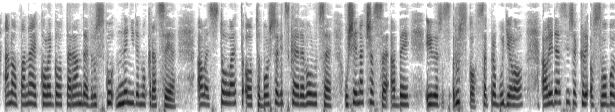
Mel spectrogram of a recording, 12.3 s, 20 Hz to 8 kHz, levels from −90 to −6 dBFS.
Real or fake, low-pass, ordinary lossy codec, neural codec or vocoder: real; 7.2 kHz; AAC, 48 kbps; none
